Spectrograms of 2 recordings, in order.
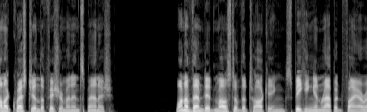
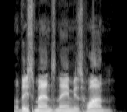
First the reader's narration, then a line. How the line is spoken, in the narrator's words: Zavala said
